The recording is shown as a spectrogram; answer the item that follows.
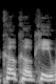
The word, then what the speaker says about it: Coco Cay: It went to Nassau in their perfect day at Coco Cay. James, is it Coco Cay or Coco Key? What are you calling it? – I call it Coco Cay, but I hear it pronounced the both ways.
